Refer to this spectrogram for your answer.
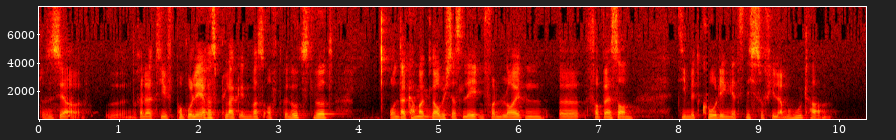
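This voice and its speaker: A man speaks at medium pitch in a dark, mellow tone with fairly even intonation. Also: moderate pace. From Thuringia, Jena. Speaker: web developer. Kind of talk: casual chat.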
